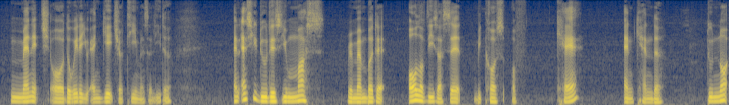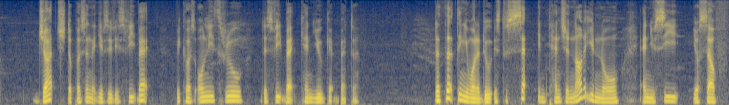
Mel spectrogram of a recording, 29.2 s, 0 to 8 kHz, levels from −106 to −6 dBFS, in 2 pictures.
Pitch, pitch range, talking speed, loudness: 110 Hz, 105-125 Hz, 140 wpm, -19 LUFS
